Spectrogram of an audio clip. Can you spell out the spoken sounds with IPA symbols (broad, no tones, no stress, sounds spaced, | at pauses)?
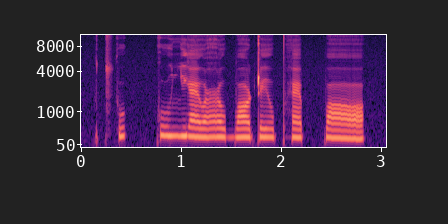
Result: t͡sʼ u kː u ʎ j æ o̯ ʕ o b ɒ ʈ e o̯ pʰ æ pː ɒ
